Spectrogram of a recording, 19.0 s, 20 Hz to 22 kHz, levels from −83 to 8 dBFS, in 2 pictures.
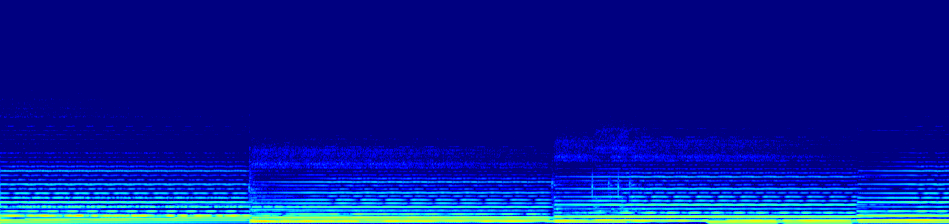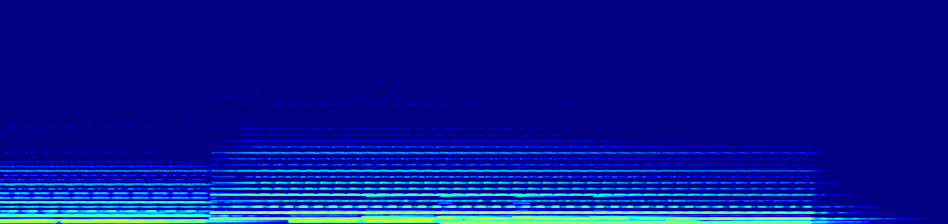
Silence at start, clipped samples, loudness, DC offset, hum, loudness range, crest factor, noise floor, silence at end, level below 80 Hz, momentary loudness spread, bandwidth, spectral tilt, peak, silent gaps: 0 s; under 0.1%; -29 LUFS; under 0.1%; none; 3 LU; 12 dB; -78 dBFS; 1.05 s; -84 dBFS; 7 LU; 9.4 kHz; -6 dB/octave; -16 dBFS; none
